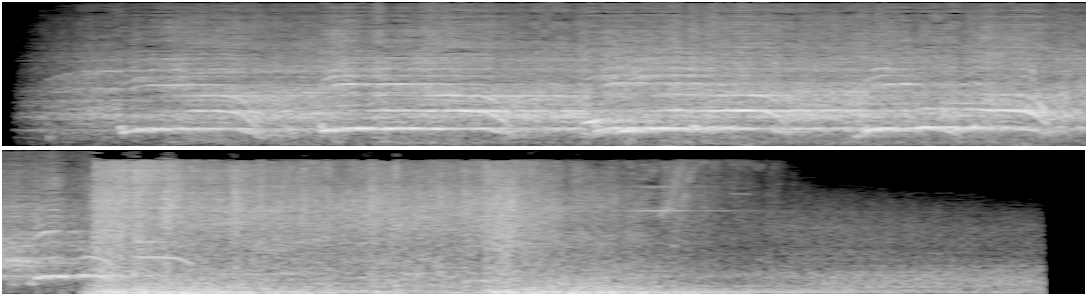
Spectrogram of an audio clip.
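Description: Produced intro sting. A repeated pitched, voice-like call, each note held and then dropping in pitch, runs for about five seconds. About six seconds in, a sudden heavy boom takes over, with a second hit near eight seconds, dying away.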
